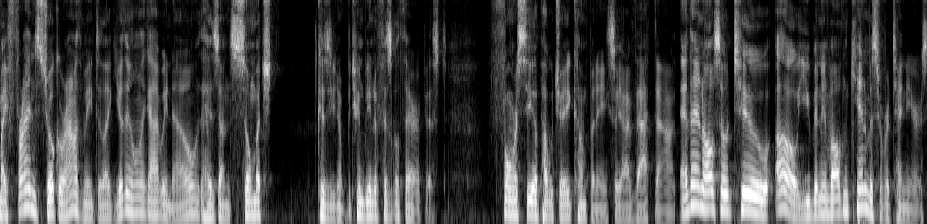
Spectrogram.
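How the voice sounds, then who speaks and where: At a very fast pace, a man with an American accent speaks with lively intonation in a very clean recording with a silent background. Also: medium pitch for a man. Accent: Boston accent, slips out at times. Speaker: physical therapist and cannabis entrepreneur. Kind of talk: casual chat. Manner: animated storytelling.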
